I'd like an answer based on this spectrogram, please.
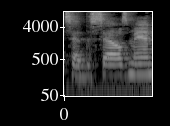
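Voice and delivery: plain reading voice

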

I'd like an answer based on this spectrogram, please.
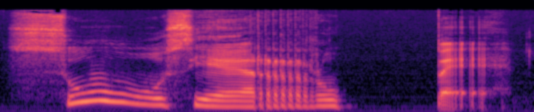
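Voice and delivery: very slow suusie ruppe with long rolled R; drawn-out linked suusie ruppe, no N; doubled consonant. Shown as a demonstration. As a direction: stretch suusie into the trilled R of ruppe. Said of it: "doubling the consonant".

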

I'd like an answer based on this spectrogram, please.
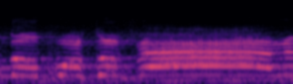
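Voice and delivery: slow, stretched goal yell; drawn-out goal shout. Real, not acted. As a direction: hold the club name long.

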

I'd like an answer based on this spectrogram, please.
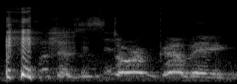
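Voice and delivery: fake hurt pouting. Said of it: "totally a fake cry".

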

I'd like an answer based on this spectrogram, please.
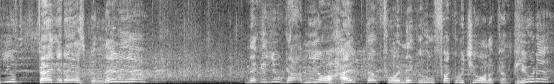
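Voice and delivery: high-pitched, loud outraged rant; furious, worked up. Retold or imitated. Uncle scolding nephew over an online bully, furious and loud. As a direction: yell in comic outrage, climbing to a peak. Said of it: "I'm so fucking mad".

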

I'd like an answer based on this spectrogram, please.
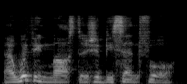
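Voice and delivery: a bored uncle giving up on the dwarf; wearily. Acted. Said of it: "said Don Pedro wearily".

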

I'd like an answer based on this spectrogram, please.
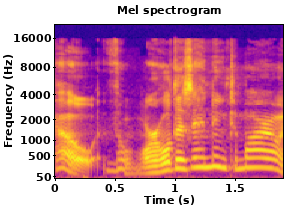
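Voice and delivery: high, rising incredulous question; mock disbelief. Retelling Moira learning of the world's end, mock disbelief. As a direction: swoop up high in mock astonishment. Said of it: "Moira's like".

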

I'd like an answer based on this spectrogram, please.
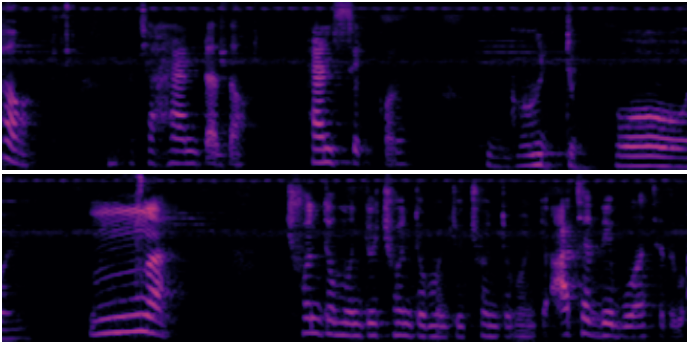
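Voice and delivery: low, soft coaxing; soothing pet talk. Real, not acted. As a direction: soothe a sulking dog, low and gentle. Soothing the sulking dog. (আদর করে নিচু গলায়)

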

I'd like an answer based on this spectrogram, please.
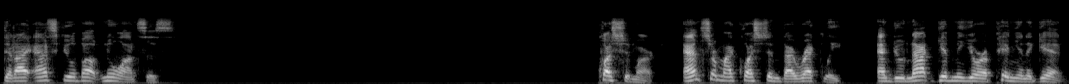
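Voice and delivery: loud, angry telling-off of the chatbot; angry scolding. Real, not acted. Scolding the assistant.

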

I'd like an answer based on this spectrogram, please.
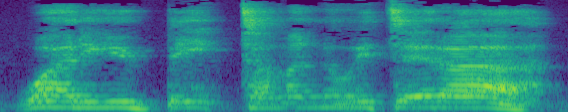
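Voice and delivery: high, drawn plaintive voice; acted moan, pitched high. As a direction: wail the question as the suffering sun. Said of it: "he moaned".

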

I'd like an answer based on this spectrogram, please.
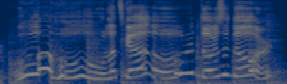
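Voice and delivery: high, bright whoop of joy; excited cheer. Real, not acted. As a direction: cheer it out, thrilled to find a door. Finds a door, cheers.

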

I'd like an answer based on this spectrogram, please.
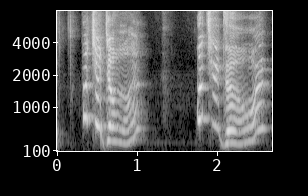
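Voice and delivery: lightly voiced rising questioning husband; mock the husband catching her; imitating her husband asking what she's doing; mimicking husband.

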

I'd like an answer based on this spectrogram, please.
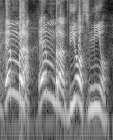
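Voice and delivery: high, loud repeated cries; hammed-up calling. Streamer demands a woman from the game, mock-desperate shout. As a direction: call out, pleading at volume.

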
